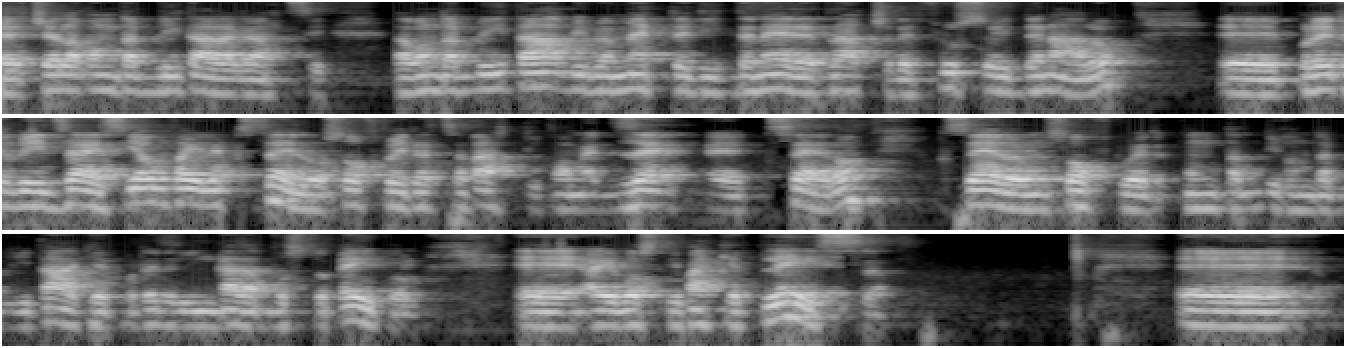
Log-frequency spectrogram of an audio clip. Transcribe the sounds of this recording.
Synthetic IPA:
t͡ʃɛt͡ʃɛlakont̪abilit̪araɡat̪sːi | lakont̪abilit̪avipermet̪ːed̪it̪eneːɾet̪ɾat͡ʃːad̪elflusːod̪id̪enaːɾo | ɛpːot̪eːt̪eut̪ilid̪zːaːɾesiːauɱfajlɛksɛlːosɔft̪wɛɾt̪ɛɾt̪sapart̪ikoːmed̪zɛksɛːɾo | ksɛːɾoɛunsɔft̪wɛrkont̪ad̪ikont̪abilit̪ak̟epːot̪eːt̪eliŋkaːɾealvɔst̪ɾopɛjpolɛajvɔst̪ɾimakːet̪̚plɛjs | ɛ

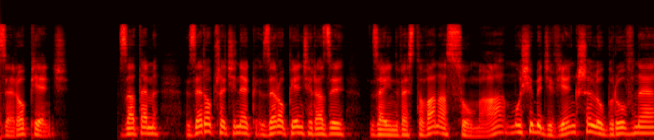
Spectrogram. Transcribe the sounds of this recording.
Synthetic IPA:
zɛɾɔpʲjeɲt͡ɕ | zat̪ɛmzɛɾɔpʂɛt͡ɕinɛɡzɛɾɔpʲjeɲt͡ɕɾazɘ | zainvɛst̪ɔvanasuma̰muɕibɘd͡ʑvʲjɛŋkʂɛlupɾuvn̪ɛ

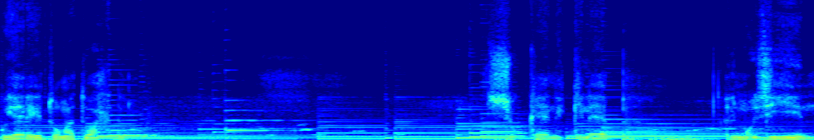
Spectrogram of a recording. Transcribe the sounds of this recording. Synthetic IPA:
wjaɾiːt̪ʊmæt̪waħd̪æ | sːʊkːæːnɪkːɪlæːb | ʔɪlmʊʔzɪjiːn

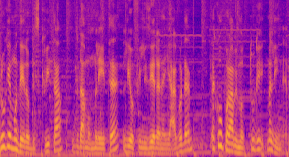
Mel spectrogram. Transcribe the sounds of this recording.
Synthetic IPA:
d̪ɾuːɡɛmɔd̪eːlɔbiskʋit̪a | d̪ɔd̪aːmɔmleːt̪ɛliɔfilizeːɾanɛja̰ːɡɔd̪ɛ | lakoupɔɾaːbimɔt̪ud̪imaliːnɛ̰

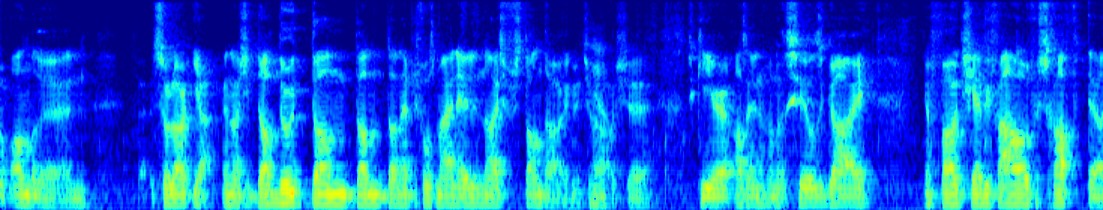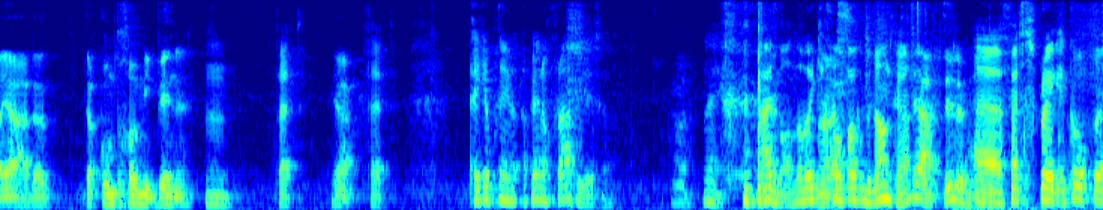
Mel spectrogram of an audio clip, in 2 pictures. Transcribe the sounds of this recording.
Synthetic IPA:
ɔpɑndərəɛn | solɑŋjaɛnɑsjədɔt̚dut̚dɔndɔndɔnɦɛpjəfɔlˠəsmɛjənɦeːlənɛjsə̥fəɹstɑntɦa̰wdɪ̰̃ŋʋḛjtjəʋɛ̰l̰lˠɔ̰sjə | sə̥kɪəɹɑsenəvɑndərəsɪlˠsɡaj | ənfowtɔsɛpjəfəɦaːlˠowvəɹsrɑffə̥ɹtɛlˠjadɔt̚ | dɔt̚komtɔχowk̚nit̚bɪnə | fɛt | jafɛt | ɪkɛpxenɛpjɛjnɔxfraːxəlezə̰ | nejatmɔndɔnʋɪlɪkjonfɔkəbədaŋkəjatyːləkmfɛtχəsprɛkɪkop

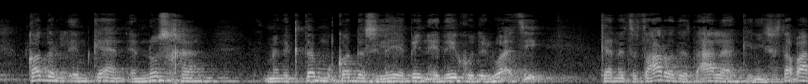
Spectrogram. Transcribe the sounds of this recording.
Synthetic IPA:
qɑd̪ɾelʔɪmkæːnenːosxæ | menelkːe̥t̪æːbmoqɑd̪ːæselːihejːæbeːnʔḛd̪eːkod̪elwæ̰ʔt̪i | kæːnet̪ːet̪ʕɑrˤːɑd̪ˤɑt̪ʕa̰lækḛniːsæt̪ˤɑbʕɑ

